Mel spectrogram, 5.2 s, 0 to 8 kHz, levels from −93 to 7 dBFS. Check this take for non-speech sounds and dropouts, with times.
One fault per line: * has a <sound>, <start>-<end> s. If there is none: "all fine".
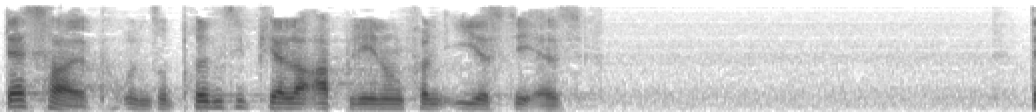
all fine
